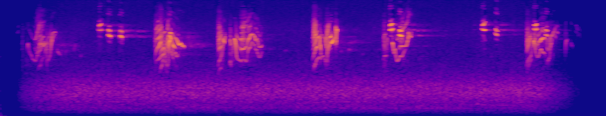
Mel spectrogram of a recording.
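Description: A goldfinch sings bright, twittering phrases of quick high notes and jangly trills, with brief pauses between bursts over a faint steady hum.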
